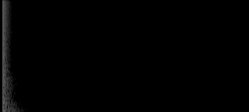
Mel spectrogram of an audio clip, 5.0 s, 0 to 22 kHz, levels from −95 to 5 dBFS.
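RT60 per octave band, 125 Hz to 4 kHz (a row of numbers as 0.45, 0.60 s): 0.80, 0.65, 0.50, 0.45, 0.35, 0.30 s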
